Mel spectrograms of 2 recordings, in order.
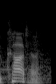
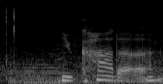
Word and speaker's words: yukata: to put on the yucata Yukata is how they say it why aren't you two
